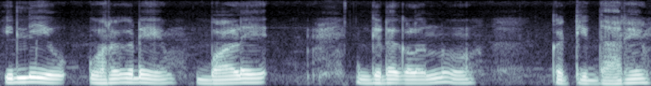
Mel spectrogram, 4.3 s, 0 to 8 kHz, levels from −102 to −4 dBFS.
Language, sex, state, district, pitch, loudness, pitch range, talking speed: Kannada, male, Karnataka, Koppal, 125 Hz, -14 LUFS, 120-135 Hz, 70 wpm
